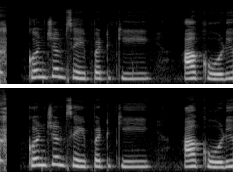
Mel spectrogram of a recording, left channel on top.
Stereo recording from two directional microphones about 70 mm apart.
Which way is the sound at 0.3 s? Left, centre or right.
Right.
